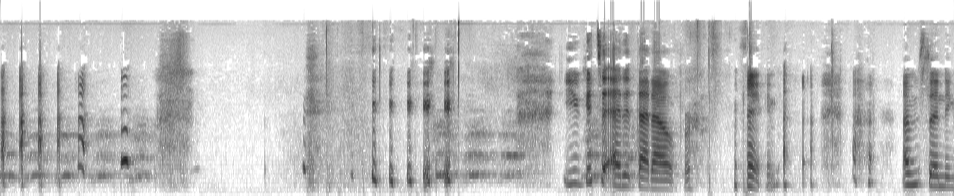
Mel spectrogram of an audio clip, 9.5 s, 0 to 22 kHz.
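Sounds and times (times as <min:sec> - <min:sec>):
dogs barking in overlapping bursts: 0:00.0 - 0:01.8, 0:04.2 - 0:06.8
speech: 0:05.7 - 0:07.9, 0:09.0 - 0:09.5.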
